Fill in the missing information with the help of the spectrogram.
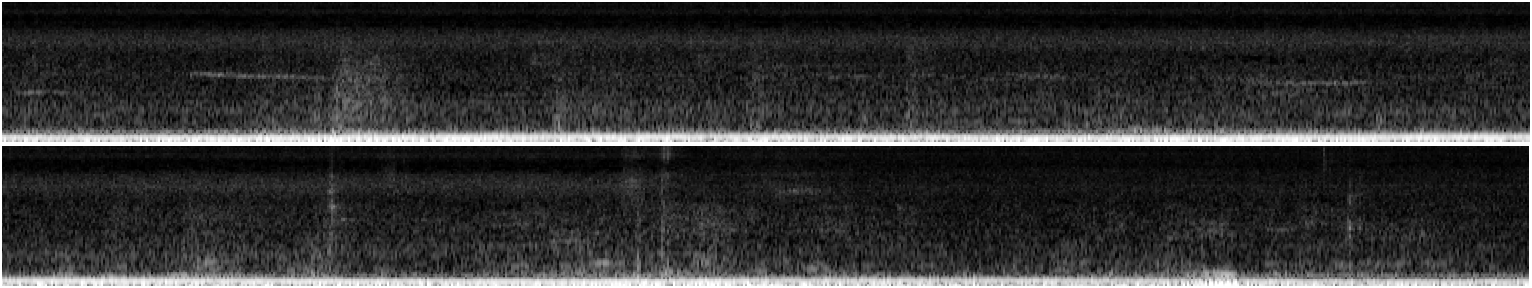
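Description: A steady low hum over a constant low rumble, with a few faint small ticks about two thirds of the way through.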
